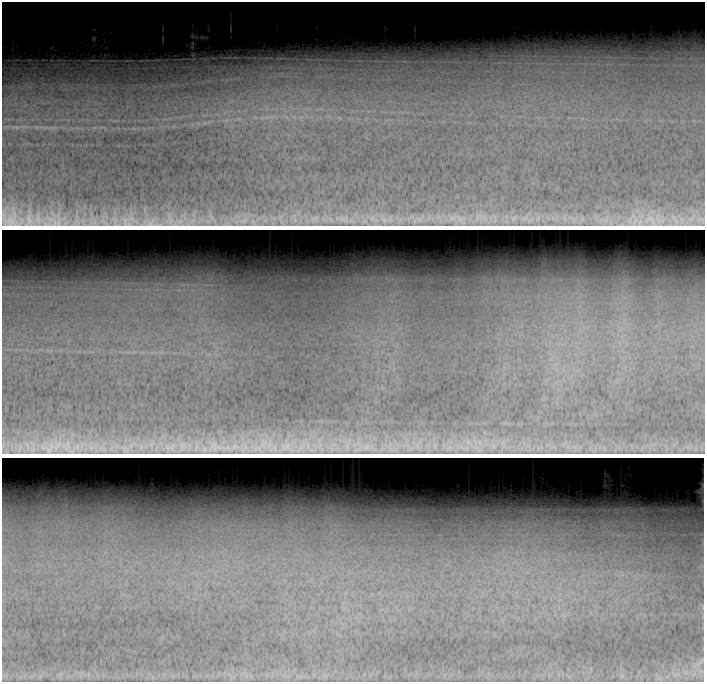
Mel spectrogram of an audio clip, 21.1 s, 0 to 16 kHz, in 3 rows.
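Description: A Maersk Cargo A330 jet touching down in crosswind at Amsterdam Schiphol Airport: a loud, sustained engine roar and rushing air that swells and holds steadily for about twenty seconds, with no voices.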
